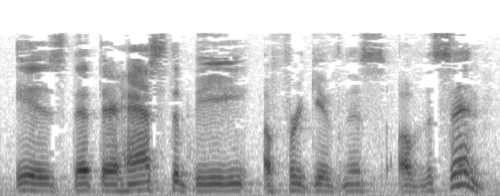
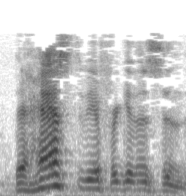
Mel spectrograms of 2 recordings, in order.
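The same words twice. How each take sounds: First: Said in the usual way. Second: "There has to be a forgiveness of sin" rushed out quickly, pitch a little up; fast repeat. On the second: Shown as a demonstration. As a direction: rattle the repeat off fast for emphasis.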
